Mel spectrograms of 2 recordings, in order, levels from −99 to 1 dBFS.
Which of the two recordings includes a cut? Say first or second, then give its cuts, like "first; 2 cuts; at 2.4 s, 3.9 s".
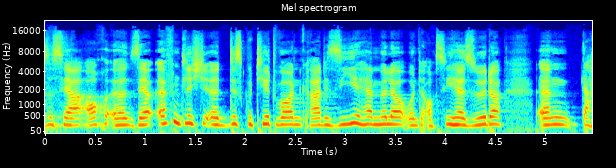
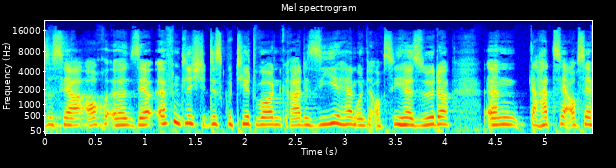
second; 2 cuts; at 1.6 s, 3.1 s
